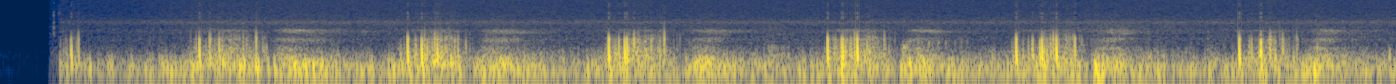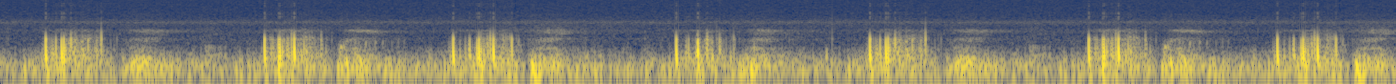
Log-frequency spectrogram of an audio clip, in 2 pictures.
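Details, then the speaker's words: Lung auscultation with a stethoscope: fine crackling burst at the peak of each inspiration, crepitation, as in pneumonia, compression atelectasis, pneumosclerosis or lung infarction. "давайте послушаем как звучит крепитация"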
